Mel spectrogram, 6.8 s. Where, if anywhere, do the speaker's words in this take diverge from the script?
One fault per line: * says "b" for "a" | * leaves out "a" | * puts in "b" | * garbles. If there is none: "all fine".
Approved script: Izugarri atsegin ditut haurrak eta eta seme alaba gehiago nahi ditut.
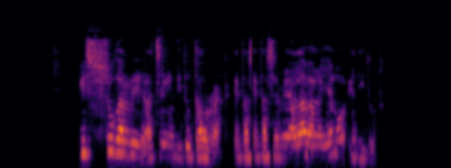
all fine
